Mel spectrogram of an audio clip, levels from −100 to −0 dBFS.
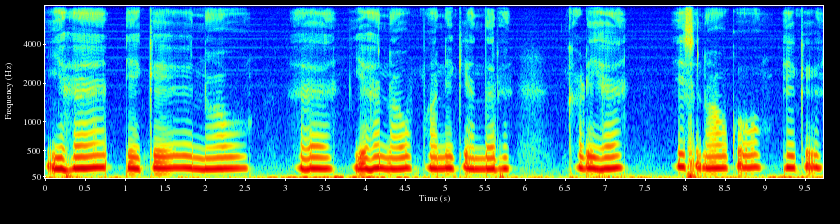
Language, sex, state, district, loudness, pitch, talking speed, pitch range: Hindi, male, Chhattisgarh, Sukma, -14 LUFS, 195 Hz, 90 wpm, 190-205 Hz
